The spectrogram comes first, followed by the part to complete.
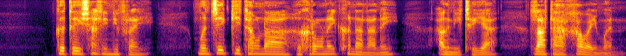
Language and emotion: Bodo, fearful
